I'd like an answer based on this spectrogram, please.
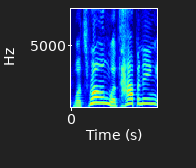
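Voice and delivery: high, loud panicked questions; mock alarmed parents. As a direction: call out like a parent who heard a scream. Voicing alarmed parents in film scene.

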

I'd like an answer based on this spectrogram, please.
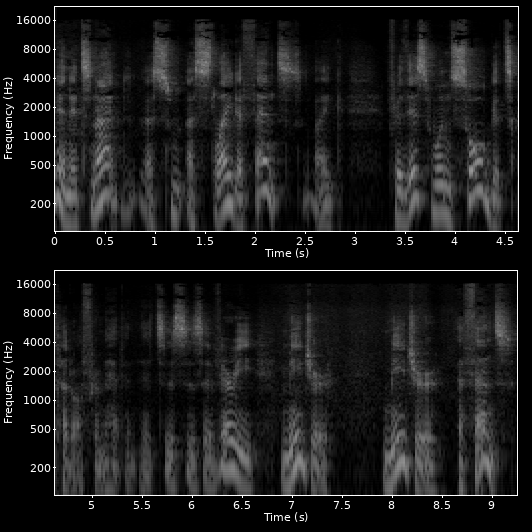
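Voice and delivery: ordinary delivery

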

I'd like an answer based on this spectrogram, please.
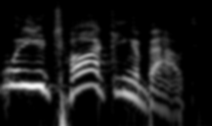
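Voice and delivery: high, protesting disbelief; exasperated disbelief. Retold or imitated. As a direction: argue back in high disbelief. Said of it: "I'm like".

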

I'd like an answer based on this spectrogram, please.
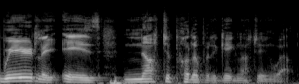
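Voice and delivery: usual speaking voice

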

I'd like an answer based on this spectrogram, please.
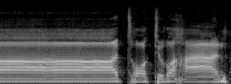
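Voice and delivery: put-on slow, drawn-out Schwarzenegger accent; Arnie accent. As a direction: stretch the words in a mock Austrian action-hero accent. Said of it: "I'm doing an Arnie accent".

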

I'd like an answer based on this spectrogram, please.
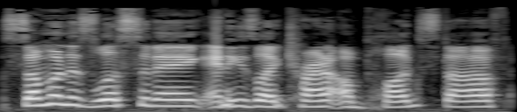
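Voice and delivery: normal talking voice

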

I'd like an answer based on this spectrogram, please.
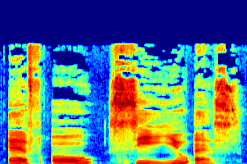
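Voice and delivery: letters spelled out slowly; slow spelling. Shown as a demonstration. Teacher spelling out the word slowly. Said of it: "اولین لغت".

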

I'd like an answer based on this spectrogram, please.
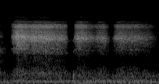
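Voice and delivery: soft hushing shh; shushing. Retold or imitated. Kelly shushing a crying Alex, soft hushing. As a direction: hush her like a fussing child.

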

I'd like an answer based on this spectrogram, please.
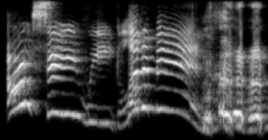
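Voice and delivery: slow, high, loud plea; hammed-up supporter. Gray Stripe backing his friend before the clan, high and slow. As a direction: drag it out like a grand declaration. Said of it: "is like".

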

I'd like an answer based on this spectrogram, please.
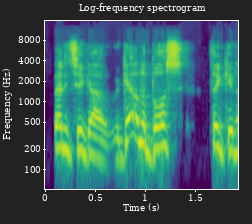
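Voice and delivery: ordinary talk, nothing marked

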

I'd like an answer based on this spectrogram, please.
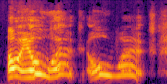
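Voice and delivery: high, sing-song exaggerated echo; mock excitement. Shown as a demonstration. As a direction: parrot it back with mock glee. Echoing with mock enthusiasm.

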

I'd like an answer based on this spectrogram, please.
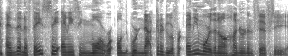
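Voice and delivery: usual speaking voice

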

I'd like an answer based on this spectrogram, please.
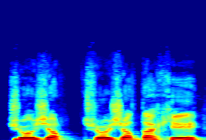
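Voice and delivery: high-pitched mock Inverness lilt slipping into Fife; hammed-up Inverness impression drifting to Fife; bad Inverness accent. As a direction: badly attempt an Inverness accent, pitched right up. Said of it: "I don't even, that's Pfeiffer".

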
